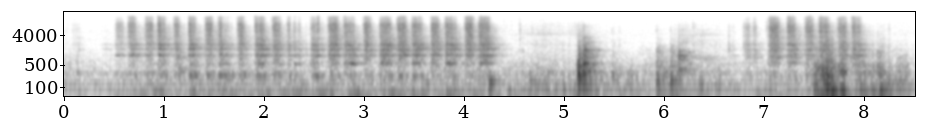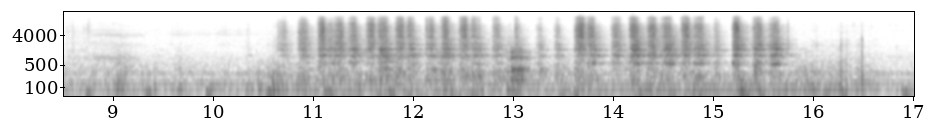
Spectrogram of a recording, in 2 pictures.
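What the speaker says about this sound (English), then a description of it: "take a little bit of sandpaper, and we're just going to go along here, sand this down until that nose cap fits really nicely on there" Sandpaper rubbed back and forth along the wooden stock of an Ishapore 2A1 rifle to fit the nose cap, in steady rhythmic bursts of close scratchy strokes separated by short pauses.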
